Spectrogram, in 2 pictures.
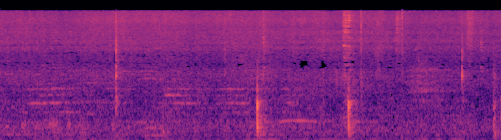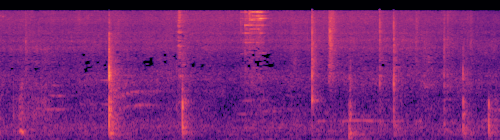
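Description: Dough is slapped and patted by hand.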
